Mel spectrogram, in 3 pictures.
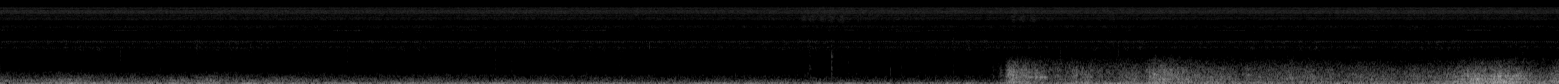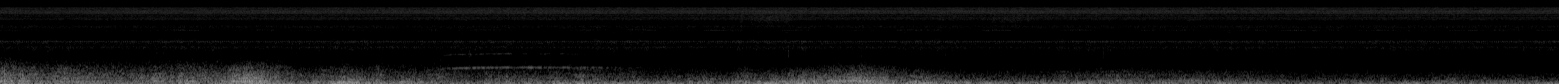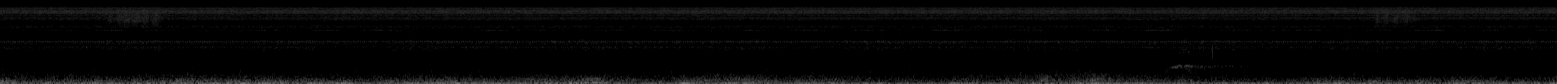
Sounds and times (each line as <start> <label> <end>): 0.0 distant thunder 5.4
0.0 rain 46.7
9.8 distant thunder 31.3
